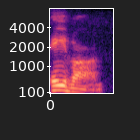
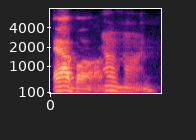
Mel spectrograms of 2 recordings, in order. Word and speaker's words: Avon: most people yeah Avon people say Avon but here we say Avon yeah Avon New York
